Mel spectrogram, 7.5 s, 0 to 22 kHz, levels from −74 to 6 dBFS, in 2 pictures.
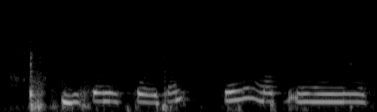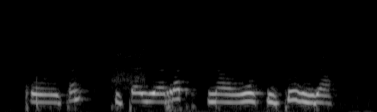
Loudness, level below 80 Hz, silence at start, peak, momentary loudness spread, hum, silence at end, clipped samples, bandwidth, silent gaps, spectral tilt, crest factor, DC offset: -31 LUFS; -58 dBFS; 0.3 s; -12 dBFS; 12 LU; none; 0.45 s; under 0.1%; 4.8 kHz; none; -9.5 dB/octave; 20 dB; under 0.1%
